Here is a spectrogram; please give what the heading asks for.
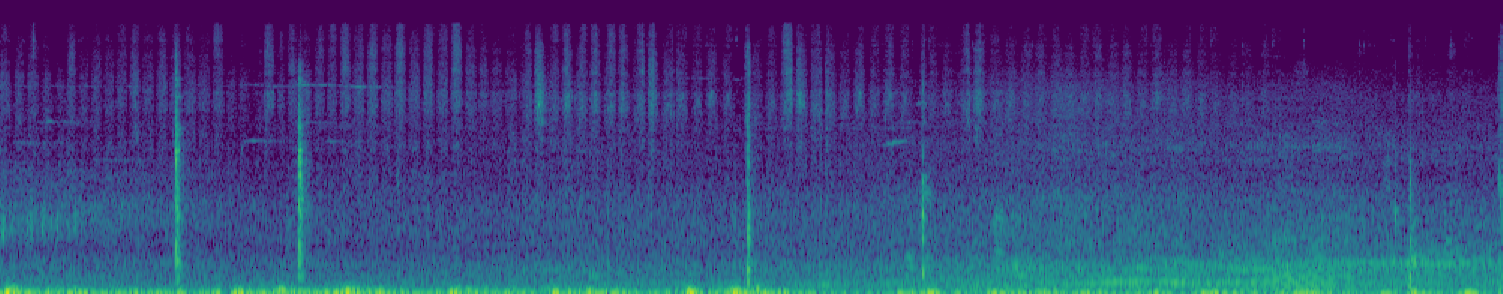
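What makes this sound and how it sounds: A grey cloth, pulled taut across the toe of a polished black leather dress shoe being worn on a foot, is buffed with both hands in rapid back-and-forth rubs. The result is a steady, low, rumbling swish with faint, brief, bright ticks scattered through it, heard in a street setting.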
